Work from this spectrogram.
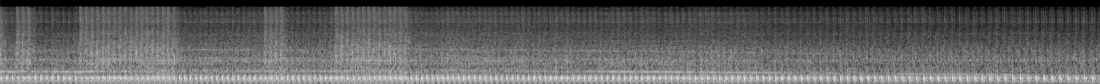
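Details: Mitsubishi D-series single-cylinder diesel after repair of fuel leaking into the oil sump and white smoke (pump plunger, valve and seal replaced): quick, even thumping holding a steady rhythm, no knocks or stumbles; running normally.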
